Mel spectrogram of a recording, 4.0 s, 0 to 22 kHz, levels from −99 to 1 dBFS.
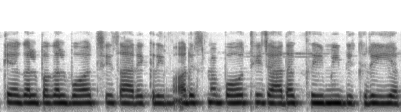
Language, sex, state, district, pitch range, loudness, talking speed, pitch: Hindi, female, Jharkhand, Deoghar, 230-240 Hz, -12 LUFS, 240 wpm, 235 Hz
